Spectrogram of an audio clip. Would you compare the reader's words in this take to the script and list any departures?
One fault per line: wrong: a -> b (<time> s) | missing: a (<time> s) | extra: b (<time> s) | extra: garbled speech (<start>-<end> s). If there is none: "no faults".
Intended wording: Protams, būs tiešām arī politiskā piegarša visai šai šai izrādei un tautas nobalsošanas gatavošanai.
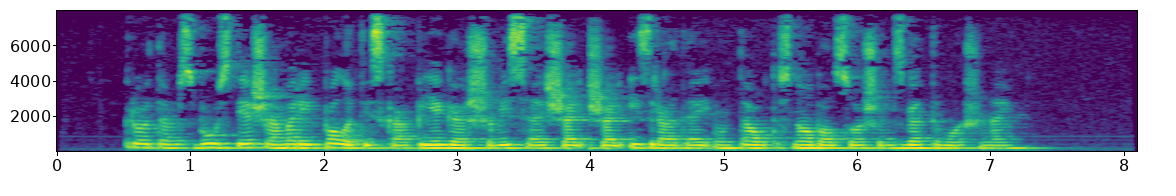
no faults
